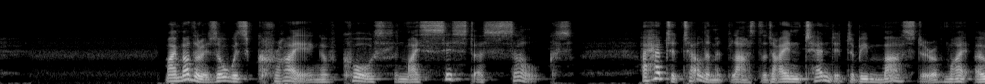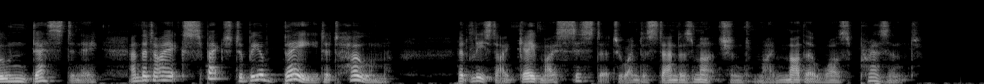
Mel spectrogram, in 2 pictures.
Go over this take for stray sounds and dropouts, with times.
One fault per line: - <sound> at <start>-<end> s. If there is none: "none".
none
